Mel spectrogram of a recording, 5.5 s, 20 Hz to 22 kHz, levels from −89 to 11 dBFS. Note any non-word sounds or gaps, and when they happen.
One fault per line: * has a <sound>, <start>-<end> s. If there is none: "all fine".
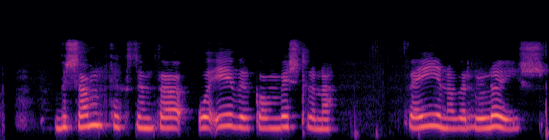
all fine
